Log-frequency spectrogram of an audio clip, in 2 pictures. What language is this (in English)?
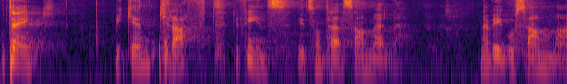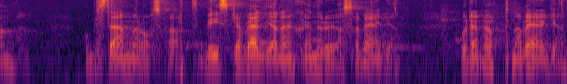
Swedish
